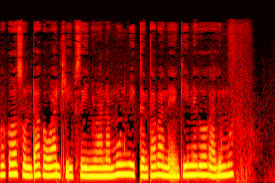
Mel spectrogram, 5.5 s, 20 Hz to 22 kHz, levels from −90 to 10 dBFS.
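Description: Speech, and the whole thing carries Vorbis compression damage that's plainly audible: the top end stops dead around 14.2 kHz, and the treble has gone hissy and grainy with smeared consonant edges. That's likely a low-bitrate Vorbis encode, something in the region of 32 kbps.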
